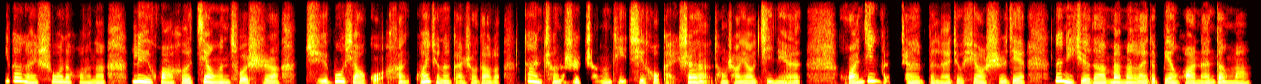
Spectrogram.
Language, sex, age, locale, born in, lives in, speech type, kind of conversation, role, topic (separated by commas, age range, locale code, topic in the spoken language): Chinese, female, 55-59, zh-CN, China, United States, read, expert-assistant, expert, 为什么大家觉得夏天越来越热，是气候真的变了吗？，是气候真的变了吗？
